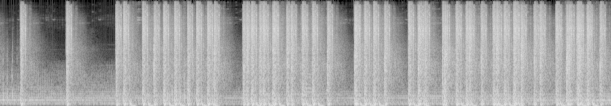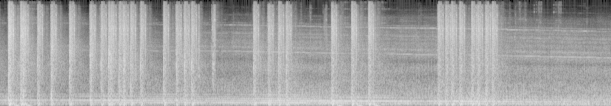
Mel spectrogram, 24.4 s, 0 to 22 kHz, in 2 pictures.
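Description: Return gunfire in an Arma 3 military-simulation mission, with an Mi-8 helicopter overhead: long, loud bursts of rapid automatic fire crackling in dense volleys, broken by short pauses, over a constant rotor drone.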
